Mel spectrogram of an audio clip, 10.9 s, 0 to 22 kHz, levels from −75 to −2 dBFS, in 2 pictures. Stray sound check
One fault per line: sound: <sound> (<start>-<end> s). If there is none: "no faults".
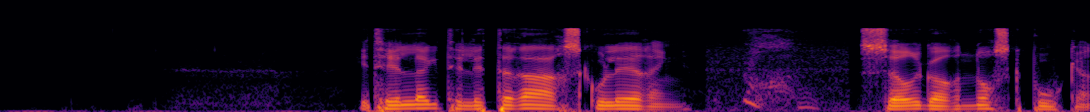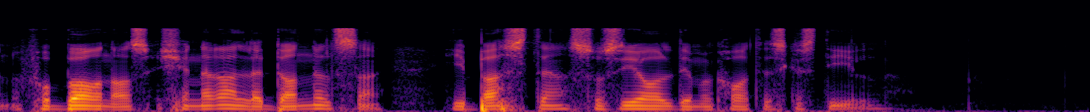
sound: sneeze (3.6-4.1 s)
